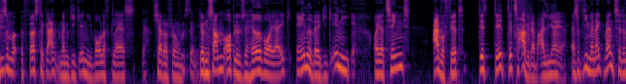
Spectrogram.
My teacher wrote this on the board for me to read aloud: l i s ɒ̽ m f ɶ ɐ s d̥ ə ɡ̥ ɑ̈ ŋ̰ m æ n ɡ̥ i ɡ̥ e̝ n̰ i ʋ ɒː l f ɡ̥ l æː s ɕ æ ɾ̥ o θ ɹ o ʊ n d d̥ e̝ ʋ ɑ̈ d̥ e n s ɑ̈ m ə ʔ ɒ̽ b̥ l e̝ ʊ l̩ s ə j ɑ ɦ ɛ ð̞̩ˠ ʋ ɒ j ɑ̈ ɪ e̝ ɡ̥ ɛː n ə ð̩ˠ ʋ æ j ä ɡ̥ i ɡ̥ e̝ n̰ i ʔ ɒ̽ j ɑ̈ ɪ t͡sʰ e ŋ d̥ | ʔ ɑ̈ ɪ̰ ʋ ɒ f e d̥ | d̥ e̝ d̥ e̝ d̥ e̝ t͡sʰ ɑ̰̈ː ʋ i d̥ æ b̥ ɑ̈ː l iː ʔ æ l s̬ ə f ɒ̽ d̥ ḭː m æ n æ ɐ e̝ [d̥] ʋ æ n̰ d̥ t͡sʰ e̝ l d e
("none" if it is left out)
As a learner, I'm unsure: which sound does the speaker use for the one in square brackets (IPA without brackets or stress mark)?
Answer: ɡ̥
